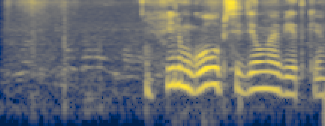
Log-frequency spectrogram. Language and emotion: Russian, neutral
